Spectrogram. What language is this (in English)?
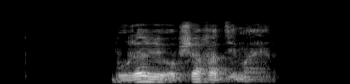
Laz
